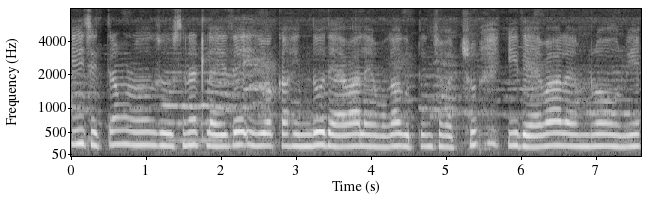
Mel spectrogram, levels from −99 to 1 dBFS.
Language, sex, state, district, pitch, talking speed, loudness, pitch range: Telugu, female, Andhra Pradesh, Guntur, 235 Hz, 80 wpm, -15 LUFS, 225-255 Hz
